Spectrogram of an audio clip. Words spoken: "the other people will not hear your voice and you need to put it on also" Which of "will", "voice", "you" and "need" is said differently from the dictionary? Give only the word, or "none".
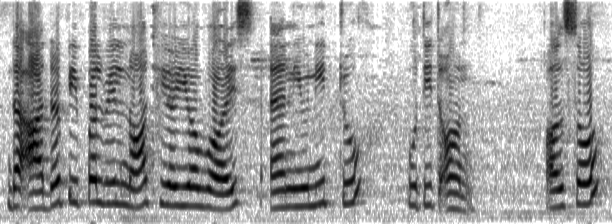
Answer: none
